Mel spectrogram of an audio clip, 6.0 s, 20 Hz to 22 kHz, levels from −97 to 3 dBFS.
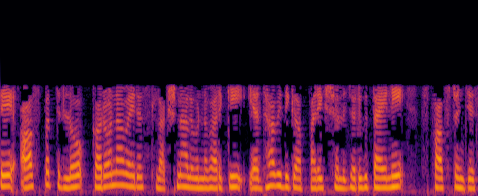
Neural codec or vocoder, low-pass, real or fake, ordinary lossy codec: none; 3.6 kHz; real; none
